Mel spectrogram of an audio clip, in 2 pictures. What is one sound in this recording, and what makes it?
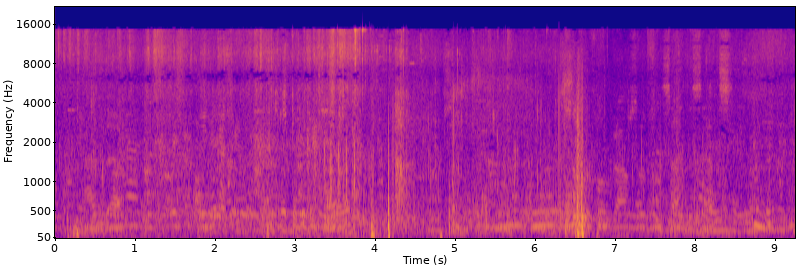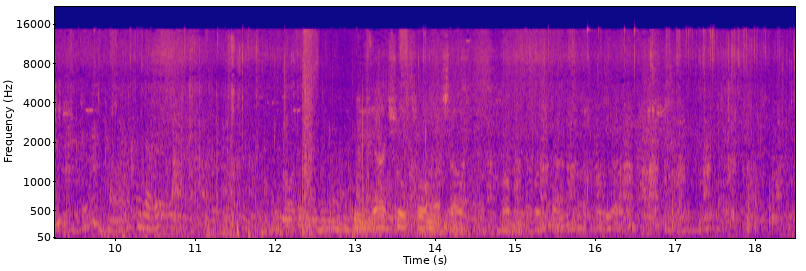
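Metal leash chains rattle and clink.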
